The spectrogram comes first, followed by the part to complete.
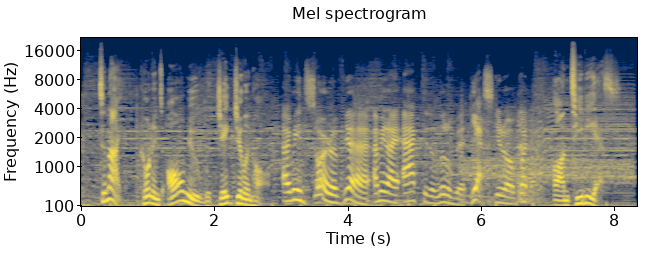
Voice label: promo; CONAN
